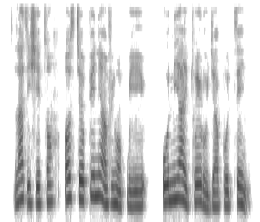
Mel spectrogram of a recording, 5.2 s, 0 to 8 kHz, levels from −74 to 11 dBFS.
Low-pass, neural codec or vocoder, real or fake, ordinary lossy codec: 7.2 kHz; none; real; none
